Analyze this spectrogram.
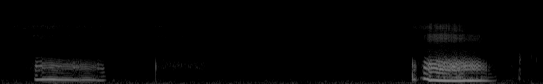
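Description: A French Bulldog snores in two long, raspy breaths with a rattling, harmonic drone.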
